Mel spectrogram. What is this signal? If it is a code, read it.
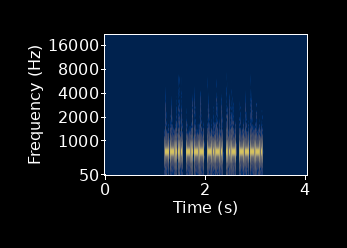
Morse code, heard as a keyed tone, about 44 wpm, 700 Hz. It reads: 7YCU9
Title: Code Groups - 5 Letter:Numbers - 45wpm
